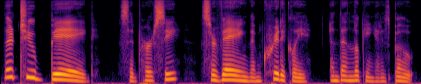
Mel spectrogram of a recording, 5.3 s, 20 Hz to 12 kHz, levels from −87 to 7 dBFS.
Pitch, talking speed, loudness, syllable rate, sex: 185 Hz, 160 wpm, -19 LUFS, 4.7 syllables/s, female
